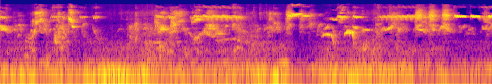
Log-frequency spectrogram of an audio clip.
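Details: Tits kept by their owner, giving sharp, high tweets and brief twitters. Some notes are drawn out into thin whistles, with scattered fluttery sounds.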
